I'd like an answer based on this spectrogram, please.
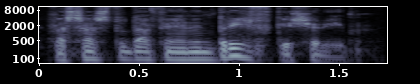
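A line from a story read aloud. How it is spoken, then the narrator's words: Calm, deliberate, firm. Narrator (German): Herrn Mendels Antwort kam ruhig, bedächtig und unwidersprechlich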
